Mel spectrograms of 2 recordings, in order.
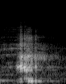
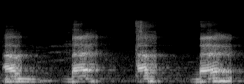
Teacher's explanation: Ketika sukun, ab, atau ketika tasdid, ab, ba, suaranya harus tertahan. Jangan dialirkan. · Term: syiddah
